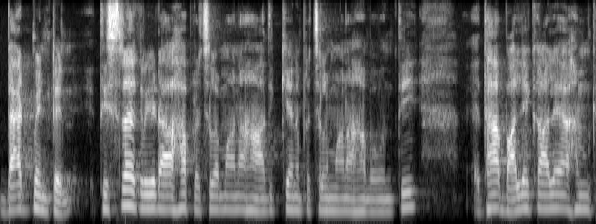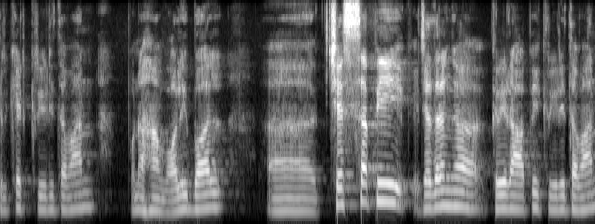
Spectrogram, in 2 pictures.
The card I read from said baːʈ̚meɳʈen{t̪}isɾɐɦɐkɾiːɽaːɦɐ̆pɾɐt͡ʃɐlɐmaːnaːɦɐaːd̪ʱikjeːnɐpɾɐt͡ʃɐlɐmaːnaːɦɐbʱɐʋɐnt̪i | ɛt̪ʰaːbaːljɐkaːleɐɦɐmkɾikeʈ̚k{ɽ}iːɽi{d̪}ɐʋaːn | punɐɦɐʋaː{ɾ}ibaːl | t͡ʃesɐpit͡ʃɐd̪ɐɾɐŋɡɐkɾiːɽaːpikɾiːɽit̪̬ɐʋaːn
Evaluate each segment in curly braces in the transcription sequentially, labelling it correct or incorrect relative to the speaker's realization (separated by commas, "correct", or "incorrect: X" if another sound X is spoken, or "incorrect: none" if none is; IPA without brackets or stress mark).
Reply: correct, incorrect: ɾ, incorrect: t̪, incorrect: l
